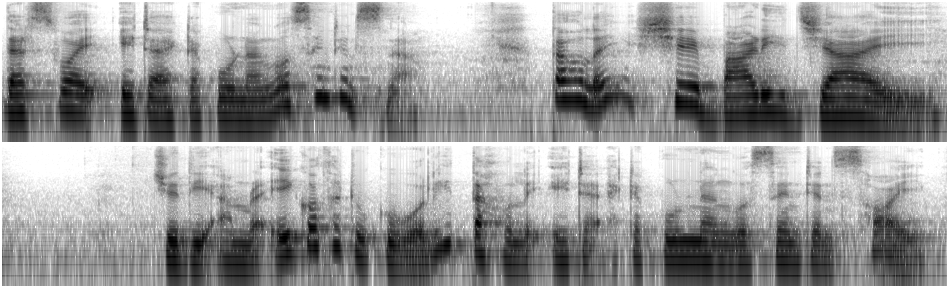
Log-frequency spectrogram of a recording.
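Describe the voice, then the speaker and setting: A woman's voice: fairly low pitch, big pitch swings, gravelly, mellow. Woman teaching grammar, sounding out words. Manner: explains step by step, mixing in English terms; slows down to sound out example words. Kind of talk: recorded grammar lesson.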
